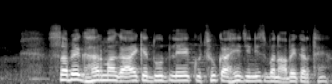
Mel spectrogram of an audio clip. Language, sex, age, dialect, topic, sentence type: Chhattisgarhi, male, 36-40, Central, agriculture, statement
